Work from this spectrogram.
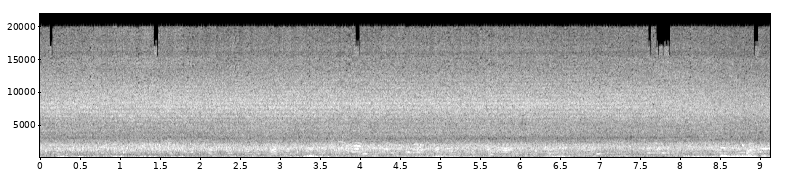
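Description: Kawasan Waterfalls in Bohol roar as a steady, broadband rush of falling water, loud and continuous throughout, with faint voices underneath.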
